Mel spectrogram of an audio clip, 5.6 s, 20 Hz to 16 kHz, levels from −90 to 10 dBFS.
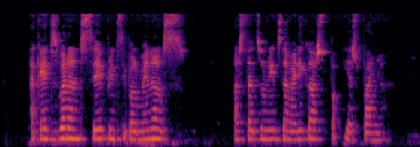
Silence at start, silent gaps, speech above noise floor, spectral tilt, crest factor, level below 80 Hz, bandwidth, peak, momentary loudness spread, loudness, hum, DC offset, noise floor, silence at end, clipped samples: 0.4 s; none; 42 dB; -2 dB/octave; 20 dB; -72 dBFS; 11.5 kHz; -12 dBFS; 12 LU; -30 LUFS; none; under 0.1%; -73 dBFS; 0.5 s; under 0.1%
